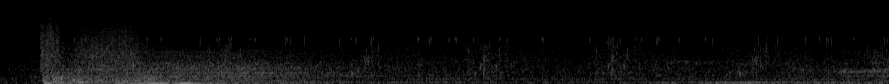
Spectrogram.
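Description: Water sloshes gently with swimming strokes.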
